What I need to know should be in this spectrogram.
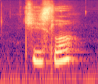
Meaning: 1. number 2. issue (issue of a magazine)
- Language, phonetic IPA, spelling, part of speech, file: Czech, [ˈt͡ʃiːslo], číslo, noun, Cs-číslo.ogg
